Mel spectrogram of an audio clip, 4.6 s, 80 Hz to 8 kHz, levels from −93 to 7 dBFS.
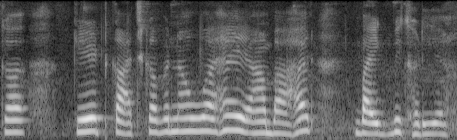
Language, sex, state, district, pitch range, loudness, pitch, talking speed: Hindi, female, Uttar Pradesh, Muzaffarnagar, 225-270 Hz, -16 LUFS, 250 Hz, 170 wpm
